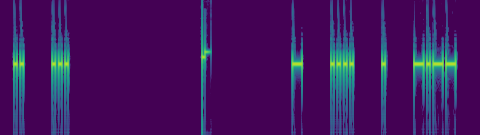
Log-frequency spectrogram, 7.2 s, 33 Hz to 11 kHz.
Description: Morse code, heard as a keyed tone, about 25 wpm, spaced as for 14 wpm, 700 Hz. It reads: IS THEY
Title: 3x Character Spacing - Top 500 Words - 25wpm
